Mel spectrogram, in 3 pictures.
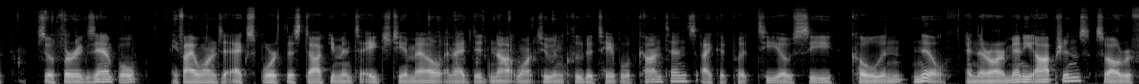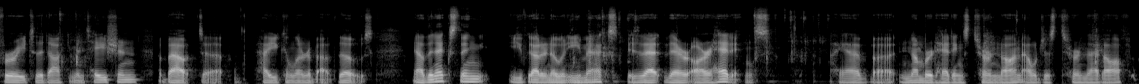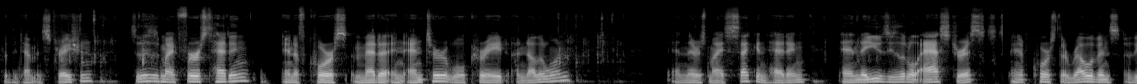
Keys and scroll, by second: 0.0-1.5 typing, 4.1-6.1 typing, 12.0 Return, 12.2 Return, 17.4-20.1 typing, 19.1 alt+x, 21.3-21.6 typing, 22.4 Return, 23.4-24.4 typing, 28.3-29.7 typing, 31.1 ctrl+p, 31.4 ctrl+p, 32.8 alt+Return.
